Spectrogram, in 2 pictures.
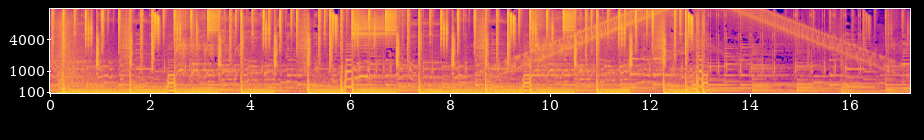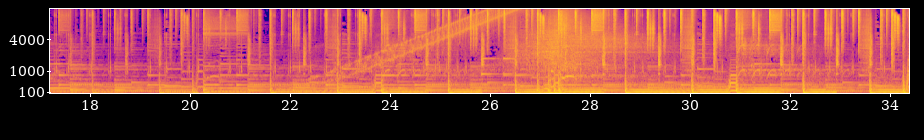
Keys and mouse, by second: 1.7 click, 4.4-5.6 drag, 5.8 click, 6.2 click, 7.2 click, 8.1 click, 10.8 click, 11.5 click, 14.4 click, 15.3 click, 15.8 click, 16.5 click, 16.9 click, 31.1 click, 31.7 click, 33.3 click.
